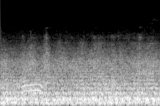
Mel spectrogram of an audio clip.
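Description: Steady low outdoor background rumble, with a short faint wavering tone about a quarter of a second in.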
